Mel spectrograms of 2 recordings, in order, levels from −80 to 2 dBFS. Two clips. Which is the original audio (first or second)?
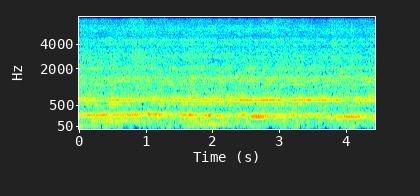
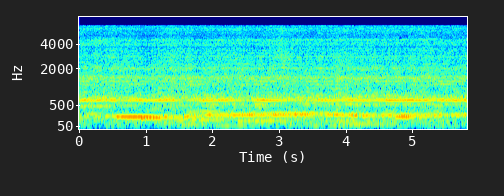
second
